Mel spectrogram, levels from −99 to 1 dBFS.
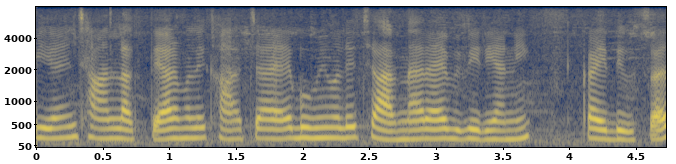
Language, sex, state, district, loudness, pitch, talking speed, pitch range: Marathi, female, Maharashtra, Gondia, -16 LUFS, 200 Hz, 190 wpm, 190-215 Hz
